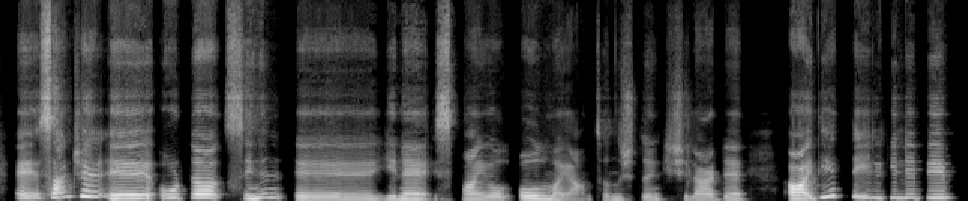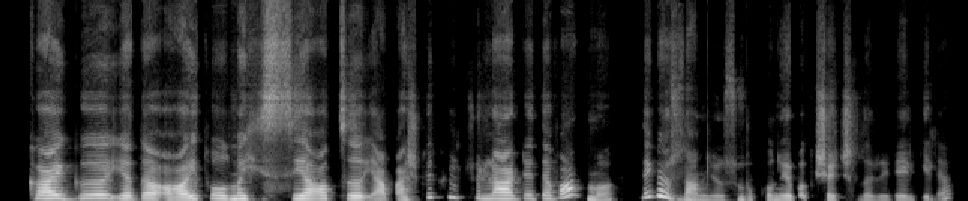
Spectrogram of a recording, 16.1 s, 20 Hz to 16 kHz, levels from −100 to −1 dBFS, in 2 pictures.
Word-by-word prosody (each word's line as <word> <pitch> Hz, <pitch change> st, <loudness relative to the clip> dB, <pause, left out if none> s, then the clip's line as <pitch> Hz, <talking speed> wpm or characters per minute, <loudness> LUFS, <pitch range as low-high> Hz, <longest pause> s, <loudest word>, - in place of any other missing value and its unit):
eee, 155 Hz, +1 st, 0 dB
sence, 435 Hz, -, +2 dB, 0.2 s
eee, 275 Hz, +1 st, +7 dB
orada 310 Hz, +2 st, +3 dB
senin, 285 Hz, +6 st, -1 dB
eee, 235 Hz, -, -1 dB, 0.7 s
yine 220 Hz, -2 st, -1 dB
İspanyol 225 Hz, 0 st, -5 dB
olmayan 245 Hz, -2 st, +1 dB
tanıştığın 200 Hz, +2 st, -13 dB
kişilerde 215 Hz, 0 st, -8 dB, 0.3 s
aidiyetle 435 Hz, -, +5 dB
ilgili 305 Hz, -2 st, -6 dB
bir 300 Hz, 0 st, -2 dB, 0.3 s
kaygı 275 Hz, +1 st, +1 dB
ya 240 Hz, -2 st, -2 dB
da 240 Hz, 0 st, +1 dB
ait 240 Hz, +5 st, +1 dB
olma 250 Hz, -1 st, +1 dB
hissiyatı, 245 Hz, 0 st, -1 dB
ya, -, -, -7 dB
başka 200 Hz, -, -11 dB
kültürlerde 270 Hz, -6 st, -2 dB
de 260 Hz, -1 st, -8 dB
var 275 Hz, -, 0 dB
mı? 185 Hz, -1 st, -10 dB, 0.2 s
Ne 385 Hz, -, -8 dB
gözlemliyorsun 190 Hz, -, -6 dB
bu 190 Hz, -, -20 dB
konuya 170 Hz, -2 st, -10 dB
bakış 175 Hz, +1 st, -14 dB
açılarıyla 165 Hz, -2 st, -16 dB
ilgili? 245 Hz, -, -19 dB
245 Hz, 125 wpm, -22 LUFS, 210-280 Hz, 0.7 s, eee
